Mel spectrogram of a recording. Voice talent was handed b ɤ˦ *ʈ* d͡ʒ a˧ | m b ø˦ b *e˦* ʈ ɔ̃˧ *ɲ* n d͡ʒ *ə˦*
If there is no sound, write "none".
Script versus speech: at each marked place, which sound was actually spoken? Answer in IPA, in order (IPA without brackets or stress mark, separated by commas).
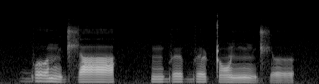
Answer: n, ø˦, ɲ, ə˨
